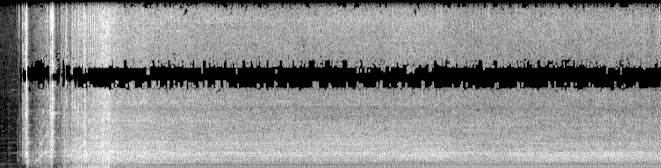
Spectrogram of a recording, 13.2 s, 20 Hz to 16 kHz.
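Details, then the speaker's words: Generac GP6500 generator, under two years old, after a non-start was fixed by sliding a rod back into place and refitting its nut: one pull catches quickly, revs up, then runs steady and even with no misses or tapping; normal start and idle. "the power went out on this day for a scheduled maintenance for 7 hours and the thing ran flawlessly"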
